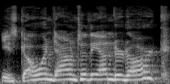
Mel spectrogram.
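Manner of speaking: huffily shouting. A mother waves off her son and calls out to the forge, huffy shout. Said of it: "waves off her son in a huffy voice, shouts out".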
